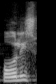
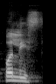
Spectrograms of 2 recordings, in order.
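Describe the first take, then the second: First: The first vowel is a full 'o' sound. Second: The first vowel is a reduced 'uh' sound. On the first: The speaker calls it wrong. "આપણે જેને પોલીસ બોલીએ" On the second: The speaker calls it right. "એનો ઉચ્ચાર પલીસ થાય છે"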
